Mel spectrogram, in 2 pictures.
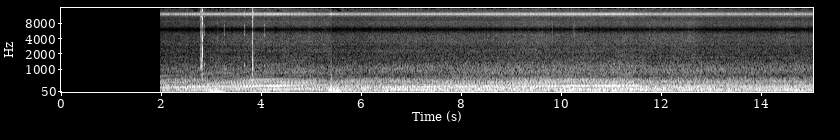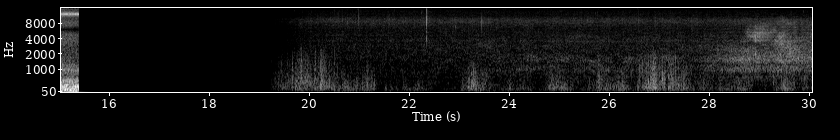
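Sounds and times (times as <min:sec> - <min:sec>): car engine accelerating: 0:02.0 - 0:15.4
gear shift bump: 0:02.8 - 0:04.2.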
